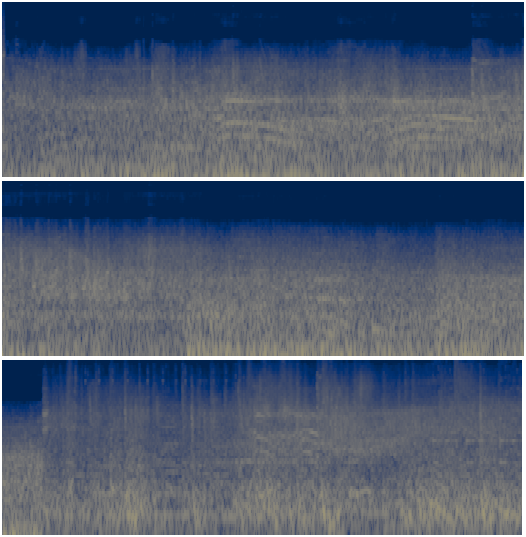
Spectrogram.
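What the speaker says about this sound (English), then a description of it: "I guess the explosions are because of the subspace bombs" Subspace bomb explosions in Super Smash Bros Ultimate roar as a dense, continuous wall of rumbling blasts and crashing debris. It stays loud throughout and changes character about two-thirds of the way in, with no voices.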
